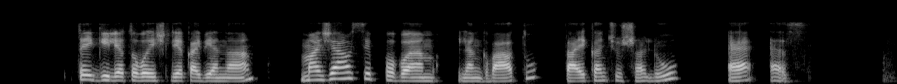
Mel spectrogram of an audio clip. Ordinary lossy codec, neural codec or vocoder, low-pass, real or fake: Opus, 16 kbps; none; 7.2 kHz; real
